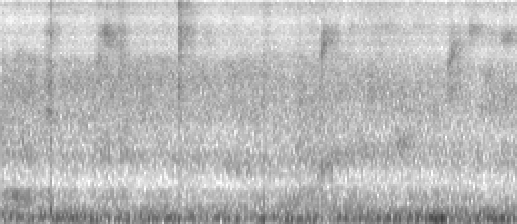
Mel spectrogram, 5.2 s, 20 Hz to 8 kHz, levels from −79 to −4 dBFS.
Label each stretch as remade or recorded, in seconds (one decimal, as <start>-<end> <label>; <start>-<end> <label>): 0.0-5.2 remade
